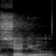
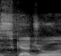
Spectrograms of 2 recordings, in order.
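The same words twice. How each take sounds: First: The word is said the British way. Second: The word is said the American way. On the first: "people from the U K say schedule" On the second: "Usually Americans say schedule"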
